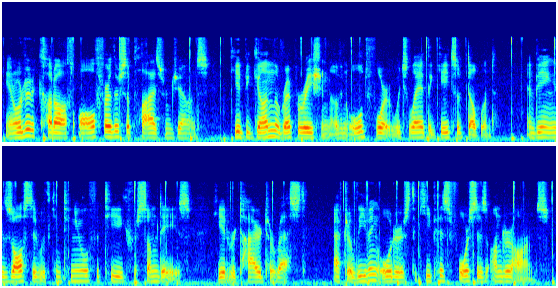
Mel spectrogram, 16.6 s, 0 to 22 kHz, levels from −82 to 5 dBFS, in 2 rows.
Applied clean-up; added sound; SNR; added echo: none; Typing; 17 dB; none.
